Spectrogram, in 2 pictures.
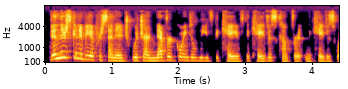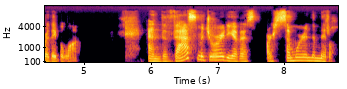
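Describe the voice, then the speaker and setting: A middle-aged woman giving an earnest, emphatic and expressive explanation as a guest in a conversational interview. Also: fairly low pitch, no echo. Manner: earnest, emphatic, expressive storytelling with illustrative metaphors. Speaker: podcast guest, writer.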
